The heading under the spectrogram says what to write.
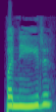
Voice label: "paneer", Punjabi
